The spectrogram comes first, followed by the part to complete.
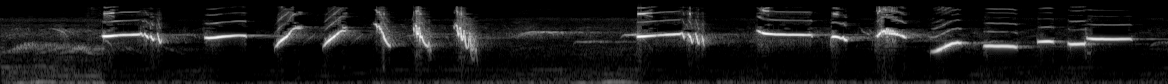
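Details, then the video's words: Oriental magpie-robin singing as a lure meant to excite other magpie-robins: loud, varied whistled phrases, including a quick series of sharp upward-sweeping notes, then sustained whistles and descending slurs in close succession. "Suara Pancingan Kacer Agar Cepat Emosi Gacor ! Pancingan Paling Ampuh Buat Menaikan Emosi Kacer"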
